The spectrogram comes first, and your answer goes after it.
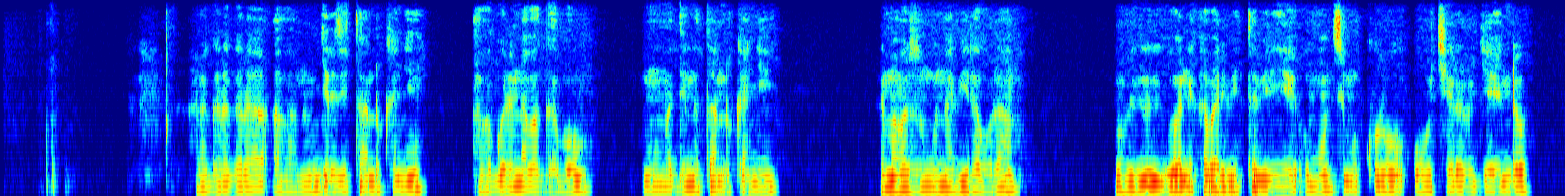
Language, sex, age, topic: Kinyarwanda, male, 36-49, government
